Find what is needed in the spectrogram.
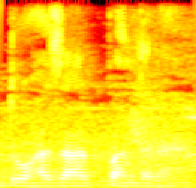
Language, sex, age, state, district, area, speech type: Urdu, male, 18-30, Delhi, North West Delhi, urban, spontaneous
